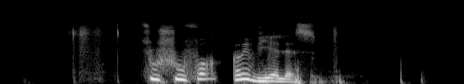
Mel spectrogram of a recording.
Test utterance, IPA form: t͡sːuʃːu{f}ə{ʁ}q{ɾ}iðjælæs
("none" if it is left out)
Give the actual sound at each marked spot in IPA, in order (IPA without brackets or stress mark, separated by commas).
f, ʁ, ɾ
